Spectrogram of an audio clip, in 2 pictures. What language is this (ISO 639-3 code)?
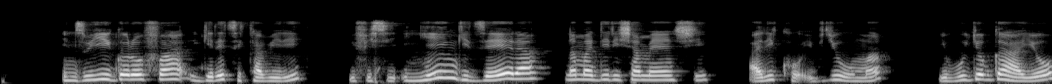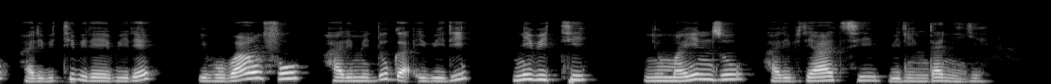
run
